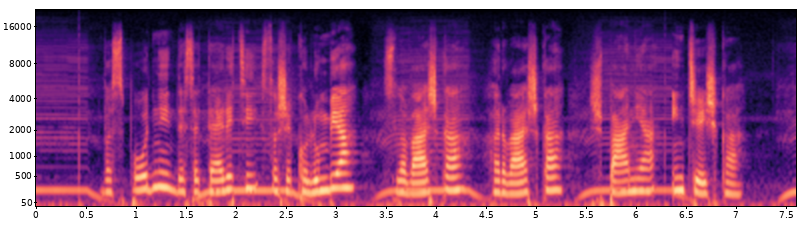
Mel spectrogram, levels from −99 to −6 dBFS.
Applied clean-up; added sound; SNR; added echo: none; Telephone; 13 dB; none.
